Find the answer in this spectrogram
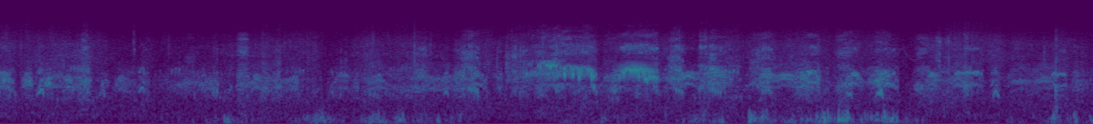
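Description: Ducks keep up a busy, overlapping chatter of soft, purring and chirping notes, several calls a second, with no other clear sounds.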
